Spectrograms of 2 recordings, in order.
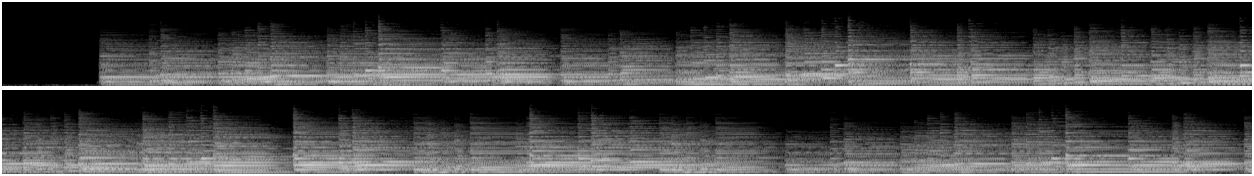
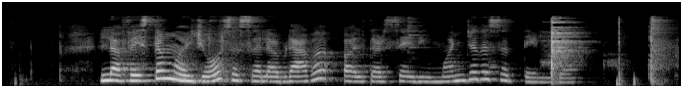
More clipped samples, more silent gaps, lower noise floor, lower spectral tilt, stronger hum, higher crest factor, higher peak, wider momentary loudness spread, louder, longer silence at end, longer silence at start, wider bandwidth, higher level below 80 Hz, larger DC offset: neither; neither; first, -62 dBFS vs -50 dBFS; first, -7.5 dB/octave vs -3 dB/octave; neither; second, 14 dB vs 20 dB; about the same, -4 dBFS vs -2 dBFS; second, 7 LU vs 14 LU; about the same, -20 LUFS vs -20 LUFS; about the same, 0 s vs 0.05 s; first, 0.95 s vs 0.55 s; second, 9.2 kHz vs 11.5 kHz; first, -44 dBFS vs -62 dBFS; neither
